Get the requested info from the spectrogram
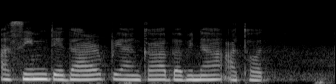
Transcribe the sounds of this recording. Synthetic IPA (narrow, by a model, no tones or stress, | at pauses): ɐsimd̪ed̪aɾpɾijaŋkabʱɐbʱinaa̰t̪ʰɔt̪̚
